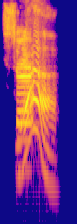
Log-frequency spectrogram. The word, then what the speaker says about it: Suspiria: And we just watched Suspiria. I hope I'm saying that right. – Suspiria? New one or the OG? You got it right there.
